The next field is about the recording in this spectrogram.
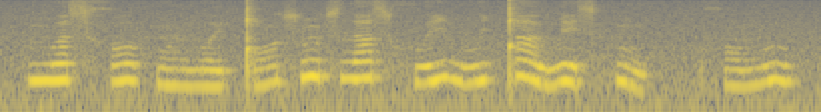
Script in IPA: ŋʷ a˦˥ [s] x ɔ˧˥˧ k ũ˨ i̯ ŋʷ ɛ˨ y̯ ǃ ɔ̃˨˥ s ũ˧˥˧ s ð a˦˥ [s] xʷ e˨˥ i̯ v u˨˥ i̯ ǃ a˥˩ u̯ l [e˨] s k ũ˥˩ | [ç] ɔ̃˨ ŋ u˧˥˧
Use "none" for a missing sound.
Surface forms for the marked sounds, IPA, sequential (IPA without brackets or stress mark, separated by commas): s, s, e˥˩, x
